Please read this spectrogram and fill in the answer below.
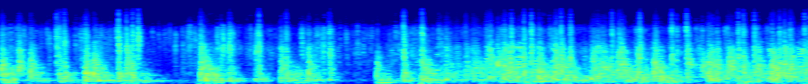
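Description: Hailstones pelting a car's windshield and body, heard from inside the car: a dense, rapid clatter of impacts.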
